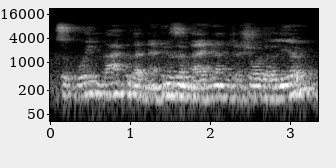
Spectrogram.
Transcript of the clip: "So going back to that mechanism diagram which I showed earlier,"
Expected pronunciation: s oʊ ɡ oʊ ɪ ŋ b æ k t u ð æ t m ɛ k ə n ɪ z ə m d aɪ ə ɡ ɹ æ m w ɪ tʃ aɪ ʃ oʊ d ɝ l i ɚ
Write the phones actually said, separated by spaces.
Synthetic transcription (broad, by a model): s oʊ ɡ oʊ ɪ ŋ b æ k t u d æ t m ɛ k ə n ɪ z ə m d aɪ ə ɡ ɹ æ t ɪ ʃ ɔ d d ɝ l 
